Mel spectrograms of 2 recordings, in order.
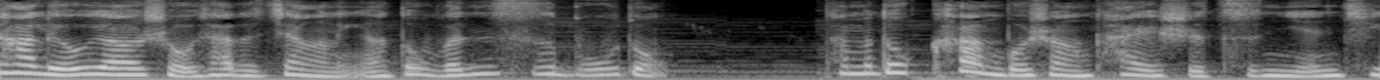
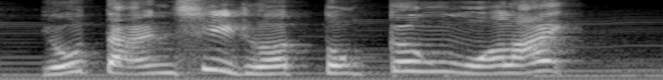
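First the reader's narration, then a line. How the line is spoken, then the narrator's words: Shouting. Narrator (Chinese): 他大喊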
